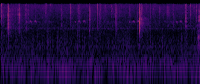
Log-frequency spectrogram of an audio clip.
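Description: Faint outdoor night ambience: a low, even hiss with small soft ticks and one sharper click a little under a second and a half in.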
